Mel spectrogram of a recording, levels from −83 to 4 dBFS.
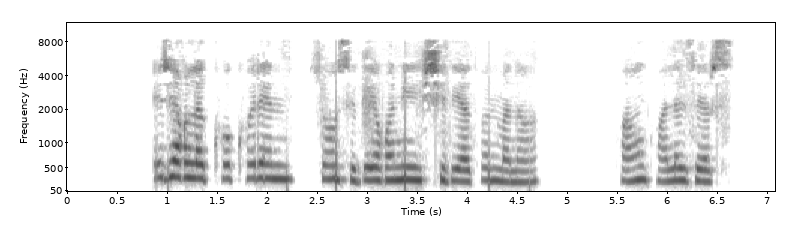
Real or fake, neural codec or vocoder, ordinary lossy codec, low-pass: fake; vocoder, 44.1 kHz, 128 mel bands every 512 samples, BigVGAN v2; MP3, 32 kbps; 10.8 kHz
